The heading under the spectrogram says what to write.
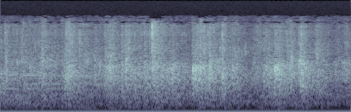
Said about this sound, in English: Oh, give me a clap.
